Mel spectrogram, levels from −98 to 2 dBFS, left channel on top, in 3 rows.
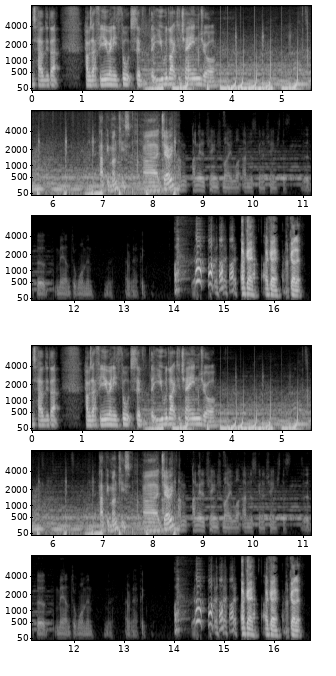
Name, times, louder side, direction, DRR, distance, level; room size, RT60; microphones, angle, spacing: voice 1, 0.0-3.7 6.9-8.4 15.3-16.5, left 1 dB, 5° left, 1.1 m, -25 dB
sound 1, 2.1-7.4, left 4 dB, 80° left, 6.0 m, -56 dB
sound 2, 2.2-8.5, left 2 dB, 60° left, 0.9 m, -28 dB
sound 3, 3.4-11.6, right 1 dB, 20° right, 5.3 m, -48 dB
voice 2, 5.2-5.8 14.0-15.6, left 4 dB, 30° left, 3.1 m, -32 dB
voice 3, 8.0-12.4 13.0-13.4 14.3-14.4 14.8-15.1, right 2 dB, 40° right, 4.7 m, -45 dB
head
